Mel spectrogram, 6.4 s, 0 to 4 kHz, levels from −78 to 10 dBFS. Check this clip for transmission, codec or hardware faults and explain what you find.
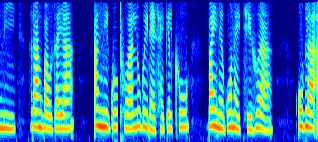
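Three transmission faults affect this speech clip, all from packet loss, heard through a call path whose content stops at 4 kHz.

At 1.24–1.28 s and 4.34–4.37 s there is short concealed packet loss. About 20 ms of audio never arrived. The receiver extended the preceding sound for roughly 16–19 ms before blending back into the real audio. This is heard as a brief smear or wobble. On a spectrogram it shows as a thin stretch where the harmonics repeat or blur instead of evolving.

At 2.30–2.38 s there is a burst of packet loss. About 60 ms went missing, and the receiver filled it by continuing the last sound while turning it down. This produces a held buzz or fading hiss, and the speech then resumes further along. The waveform shows a decaying, repetitive segment, and the spectrogram shows frozen, fading bands followed by an abrupt restart.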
